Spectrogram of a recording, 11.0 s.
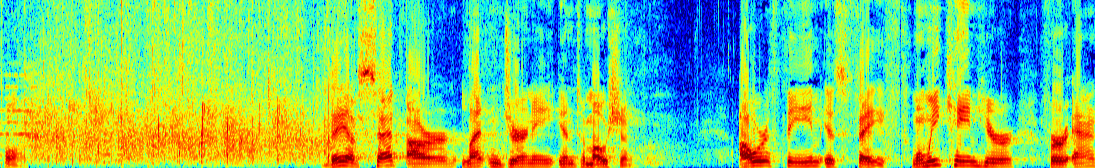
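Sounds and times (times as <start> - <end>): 
speech: 0.0 - 0.4, 3.2 - 6.4, 7.4 - 10.9
audience applause: 0.0 - 3.6.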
